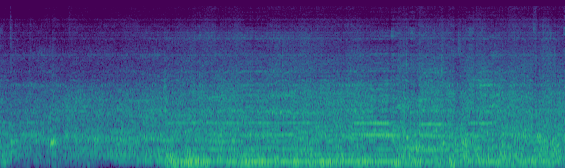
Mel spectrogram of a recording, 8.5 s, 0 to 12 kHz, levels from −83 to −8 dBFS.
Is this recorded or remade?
remade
